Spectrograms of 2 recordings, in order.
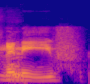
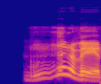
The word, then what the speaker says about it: Nineveh: So this, yeah, Wheel of Time, you know, so again, the casting, Nineveh, it's Nineveh, by the way. It's, if you look it up, that's how it's pronounced. – Oh my God, yeah. – Not Nineveh.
